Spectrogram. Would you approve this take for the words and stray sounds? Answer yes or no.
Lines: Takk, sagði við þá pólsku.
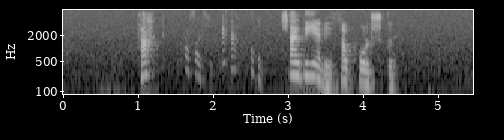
no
